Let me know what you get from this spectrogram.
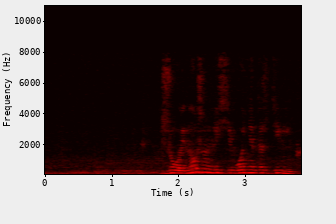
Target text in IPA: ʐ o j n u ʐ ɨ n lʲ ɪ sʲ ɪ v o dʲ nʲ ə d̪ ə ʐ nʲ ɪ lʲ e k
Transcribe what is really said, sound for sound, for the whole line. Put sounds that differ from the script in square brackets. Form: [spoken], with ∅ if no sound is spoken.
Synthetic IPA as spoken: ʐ o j n u ʐ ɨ n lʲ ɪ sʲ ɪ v o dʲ nʲ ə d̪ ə ʐ [dʲ] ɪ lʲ [i] k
